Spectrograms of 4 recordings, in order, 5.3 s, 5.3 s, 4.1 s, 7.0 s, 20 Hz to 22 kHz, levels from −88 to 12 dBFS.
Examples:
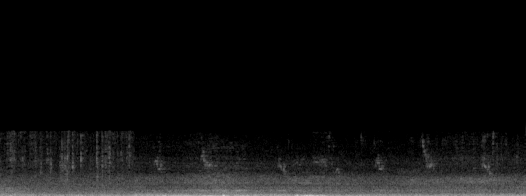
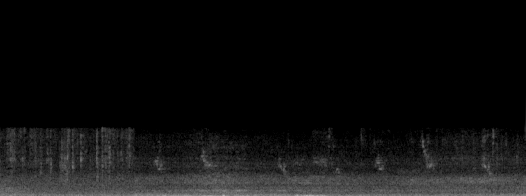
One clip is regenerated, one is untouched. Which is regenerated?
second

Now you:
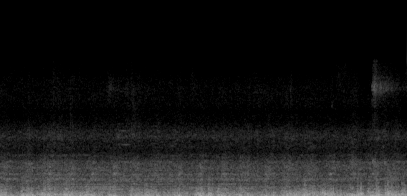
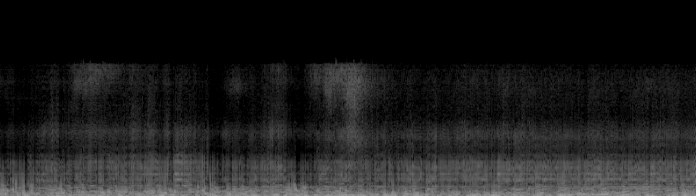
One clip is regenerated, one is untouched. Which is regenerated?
second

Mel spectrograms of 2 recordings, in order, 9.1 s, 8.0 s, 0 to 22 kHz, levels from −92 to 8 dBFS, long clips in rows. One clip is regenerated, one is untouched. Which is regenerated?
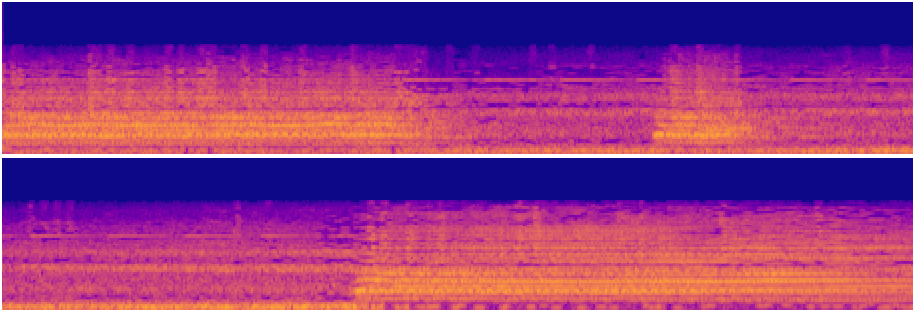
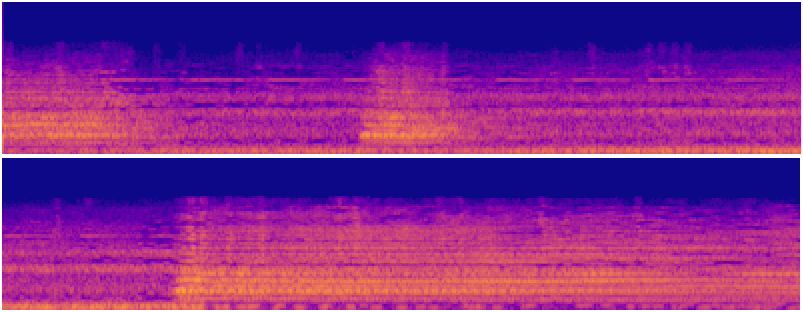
second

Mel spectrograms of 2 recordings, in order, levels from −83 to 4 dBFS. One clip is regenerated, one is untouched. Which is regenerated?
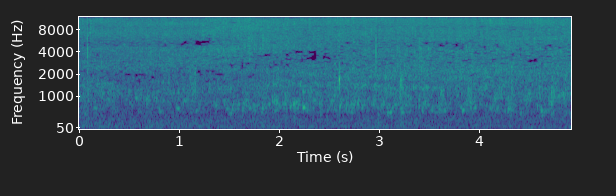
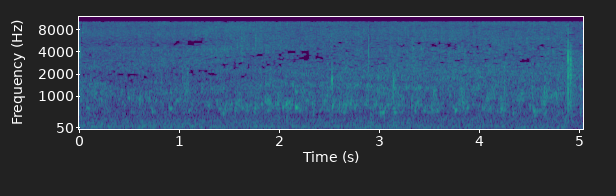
first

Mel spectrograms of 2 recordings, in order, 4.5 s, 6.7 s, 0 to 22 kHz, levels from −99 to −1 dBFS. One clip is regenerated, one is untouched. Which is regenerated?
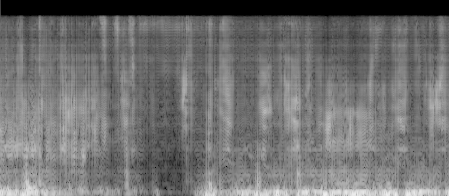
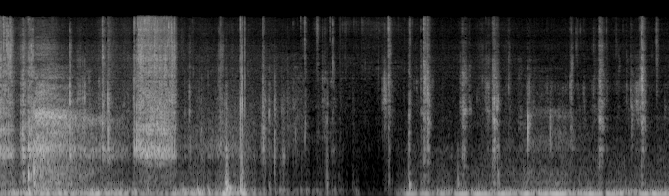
first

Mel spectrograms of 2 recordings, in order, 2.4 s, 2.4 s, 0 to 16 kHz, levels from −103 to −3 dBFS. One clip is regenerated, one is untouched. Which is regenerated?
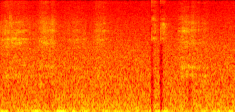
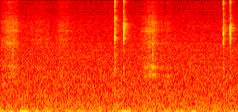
second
